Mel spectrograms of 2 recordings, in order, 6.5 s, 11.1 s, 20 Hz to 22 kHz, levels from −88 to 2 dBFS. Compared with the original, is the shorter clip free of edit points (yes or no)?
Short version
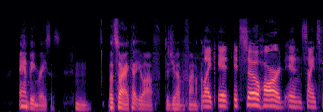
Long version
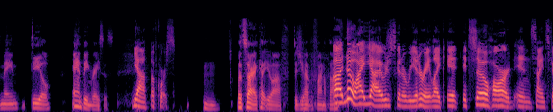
no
